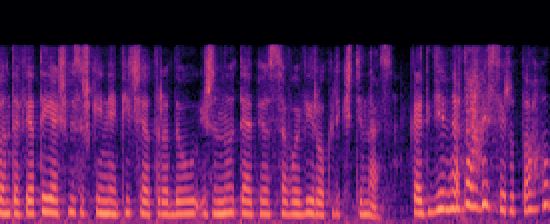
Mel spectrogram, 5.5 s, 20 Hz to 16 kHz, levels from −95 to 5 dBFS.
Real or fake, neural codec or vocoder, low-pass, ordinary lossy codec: fake; codec, 16 kHz, 4.8 kbps, FACodec; 7.2 kHz; AAC, 64 kbps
